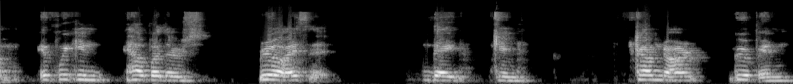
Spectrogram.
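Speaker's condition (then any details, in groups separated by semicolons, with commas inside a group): Cerebral palsy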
